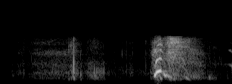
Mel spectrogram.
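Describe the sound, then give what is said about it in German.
A single sneeze from a woman: a quiet breathy intake building up, then a sudden loud explosive burst that trails off quickly. No talking. “Da muss sie niesen, da hat sie Druck drauf, merkt ihr das?”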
